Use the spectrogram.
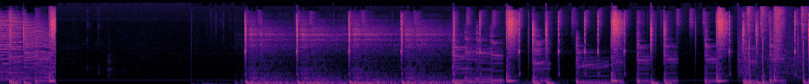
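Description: An early French rap track from one of the very first French rap albums: a short burst of music, a near-silent gap with a low hum, then a dense, loud beat with punchy, rhythmic drum hits.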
